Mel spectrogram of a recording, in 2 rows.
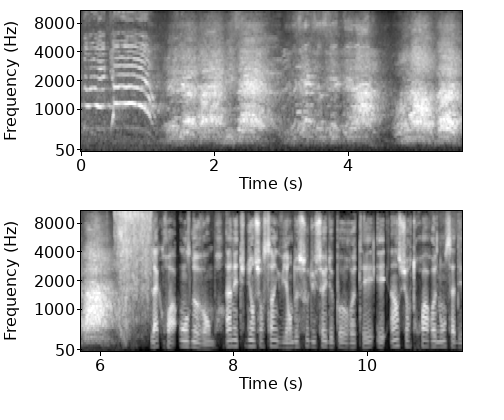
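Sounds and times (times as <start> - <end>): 
protesters chanting a slogan at a demonstration in France over precarity: 1.2 - 6.2
speech: 6.8 - 11.4.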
